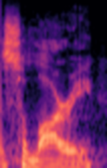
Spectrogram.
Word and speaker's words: Solari: I I keep pronouncing it salari. So I apologize. Either one is fine. Either one's fine is fine.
